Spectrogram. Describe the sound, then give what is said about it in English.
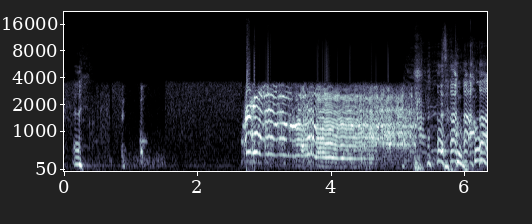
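A voice imitates Wisconsin cheese being fried with a loud, sustained, wavering squeal lasting a couple of seconds, preceded by a few soft breathy sounds and ending in short yelping bursts. “what's your best impression of Wisconsin cheese being fried?”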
